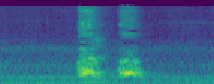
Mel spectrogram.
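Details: Chow Chow barking on its first meeting with a man: two short, hoarse barks in quick succession about a quarter second apart, over a quiet indoor background hum.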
